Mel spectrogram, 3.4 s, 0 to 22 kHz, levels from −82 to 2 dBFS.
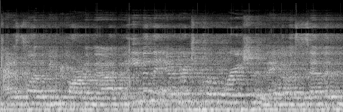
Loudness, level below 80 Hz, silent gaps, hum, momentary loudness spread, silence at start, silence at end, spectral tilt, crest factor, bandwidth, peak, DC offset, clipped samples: -13 LUFS; -20 dBFS; none; none; 1 LU; 0 s; 0 s; -4.5 dB/octave; 8 dB; 14.5 kHz; -4 dBFS; 0.5%; under 0.1%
